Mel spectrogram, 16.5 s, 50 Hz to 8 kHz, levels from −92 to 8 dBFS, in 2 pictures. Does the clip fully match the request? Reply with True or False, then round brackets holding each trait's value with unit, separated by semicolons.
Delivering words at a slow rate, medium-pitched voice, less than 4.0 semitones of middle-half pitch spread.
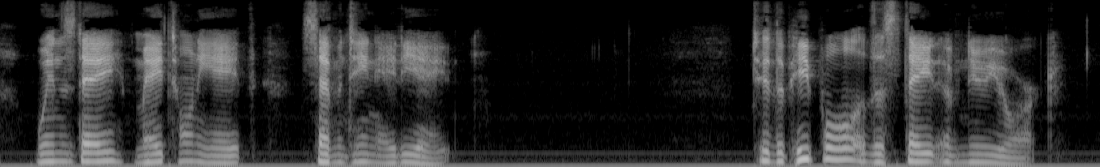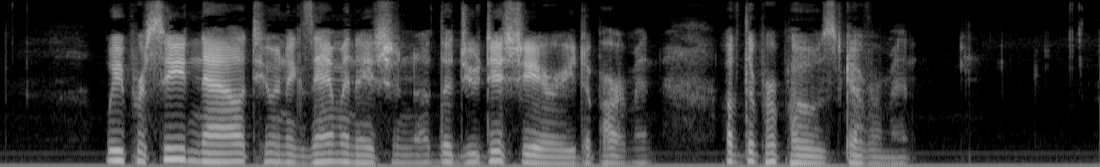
True (100 wpm; 145 Hz; 3.2 semitones)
